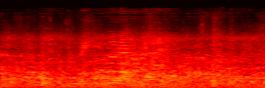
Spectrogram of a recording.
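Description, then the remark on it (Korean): Steady, dense crowd chatter fills a busy carriage of a moving train, many overlapping voices murmuring at moderate loudness with no single speaker standing out. “객실 안이 꽤나 시끄러웠습니다.”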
